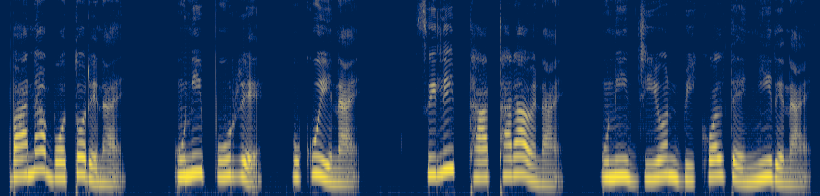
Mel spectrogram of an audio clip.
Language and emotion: Santali, neutral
